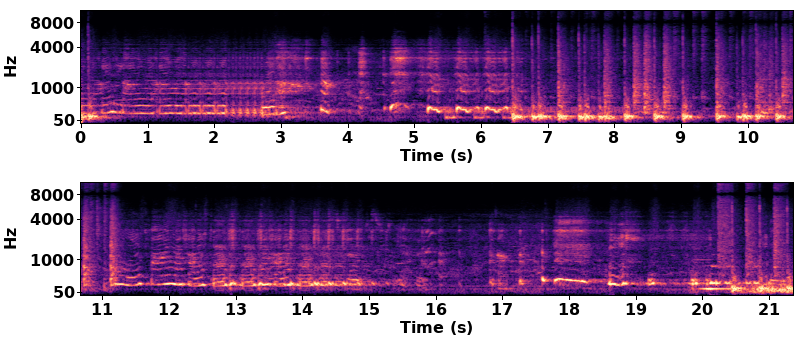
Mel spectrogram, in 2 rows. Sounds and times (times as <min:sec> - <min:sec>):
Speech: 0:00.0 - 0:04.6, 0:11.2 - 0:16.0
Rhythm and blues: 0:00.0 - 0:21.3
Jazz: 0:05.4 - 0:17.2
Pop music: 0:12.4 - 0:15.4.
